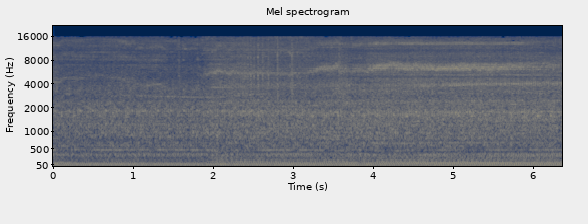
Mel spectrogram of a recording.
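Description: Truck engine running steadily to power a truck-mounted knuckle-boom crane's hydraulics as the crane grabs and lifts a pallet of concrete blocks. A faint high hydraulic whine rises a couple of times over the low engine hum.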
